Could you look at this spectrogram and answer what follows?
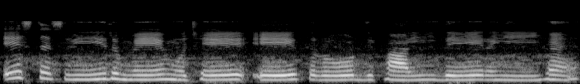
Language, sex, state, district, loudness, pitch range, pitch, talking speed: Hindi, female, Madhya Pradesh, Katni, -16 LUFS, 210-230 Hz, 215 Hz, 105 wpm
